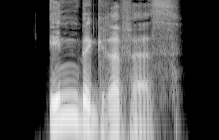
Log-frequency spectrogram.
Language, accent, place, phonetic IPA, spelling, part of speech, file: German, Germany, Berlin, [ˈɪnbəˌɡʁɪfəs], Inbegriffes, noun, De-Inbegriffes.ogg
- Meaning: genitive singular of Inbegriff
